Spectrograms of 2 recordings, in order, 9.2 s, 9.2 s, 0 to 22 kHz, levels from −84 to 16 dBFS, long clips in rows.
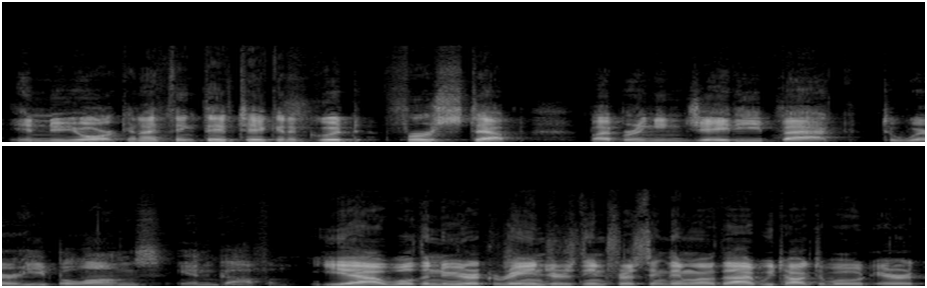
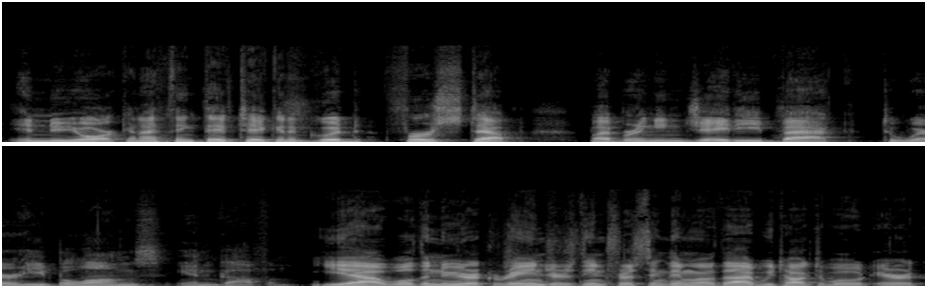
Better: second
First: thin; somewhat; fading below 300 Hz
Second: none

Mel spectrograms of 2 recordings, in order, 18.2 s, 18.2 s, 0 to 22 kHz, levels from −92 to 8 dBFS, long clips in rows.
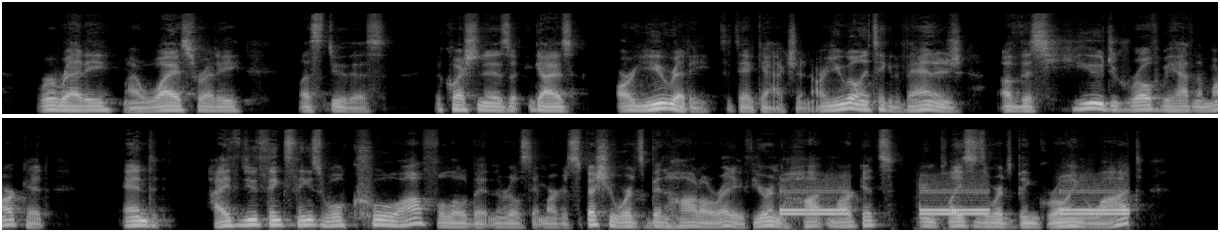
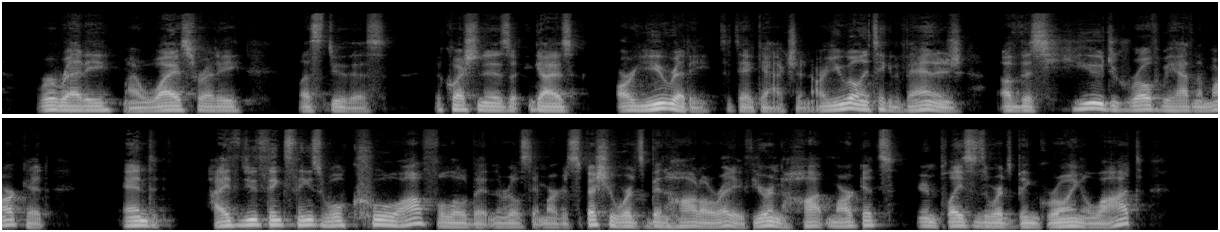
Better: second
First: phone ringing; loud; from 15 to 18 s; peak 5 dB above the speech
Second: none

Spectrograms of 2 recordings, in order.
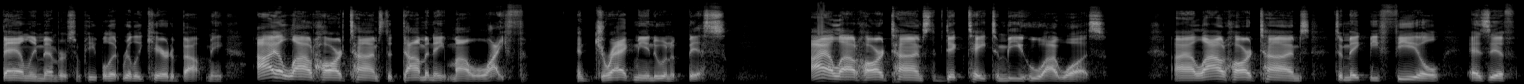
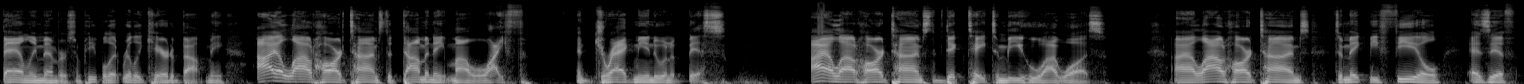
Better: second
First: thin; very; fading below 350 Hz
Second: none

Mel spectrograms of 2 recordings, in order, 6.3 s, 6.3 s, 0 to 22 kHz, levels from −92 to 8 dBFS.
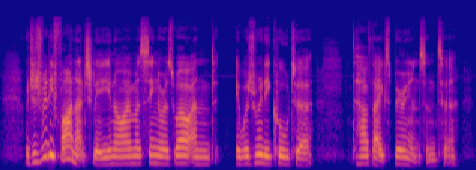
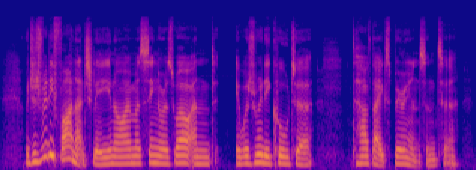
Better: second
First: thin; somewhat; fading below 300 Hz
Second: none

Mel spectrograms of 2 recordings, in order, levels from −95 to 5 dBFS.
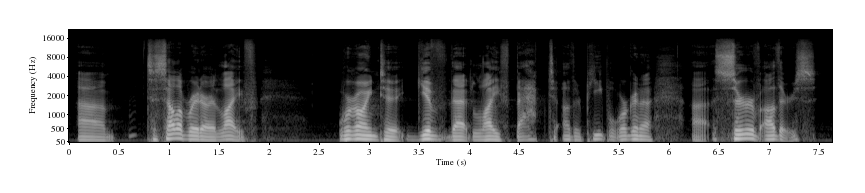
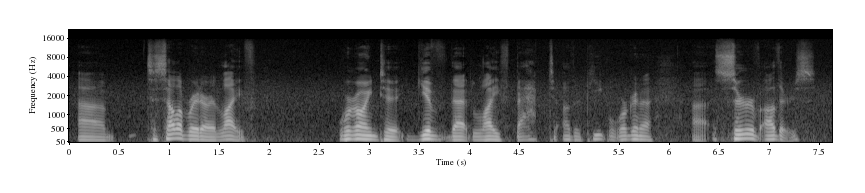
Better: first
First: none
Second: hiss; faint; throughout; 30 dB below the speech

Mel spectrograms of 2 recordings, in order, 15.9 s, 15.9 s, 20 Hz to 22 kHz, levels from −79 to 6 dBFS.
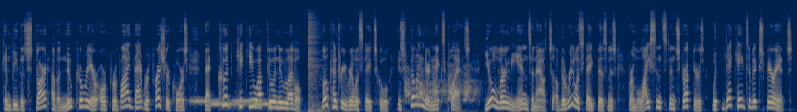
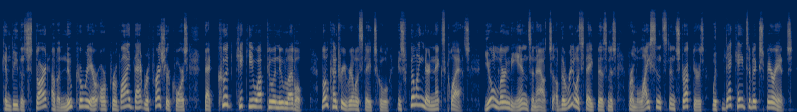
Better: second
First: siren; noticeable; from 4 to 5.5 s; peak 4 dB below the speech // keyboard typing; noticeable; at 6 s; peak 9 dB below the speech // dog barking; noticeable; from 8 to 9.5 s; peak 8 dB below the speech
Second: none

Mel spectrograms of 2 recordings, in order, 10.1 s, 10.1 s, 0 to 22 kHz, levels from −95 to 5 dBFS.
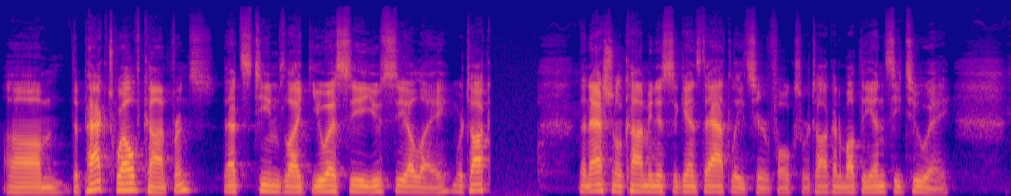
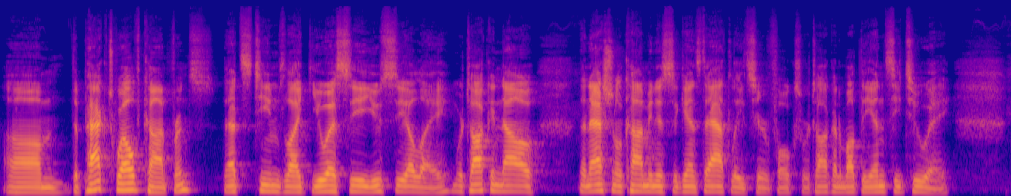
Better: second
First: audio cutting out; at 5 s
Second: none

